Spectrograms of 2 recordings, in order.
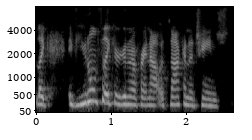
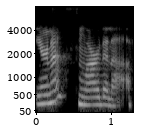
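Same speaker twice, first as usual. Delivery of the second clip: deliberately dumb, irritating, mocking voice. Showing how to repeat a negative thought to oneself: annoying voice. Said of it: "I'll say it in like this annoying voice".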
